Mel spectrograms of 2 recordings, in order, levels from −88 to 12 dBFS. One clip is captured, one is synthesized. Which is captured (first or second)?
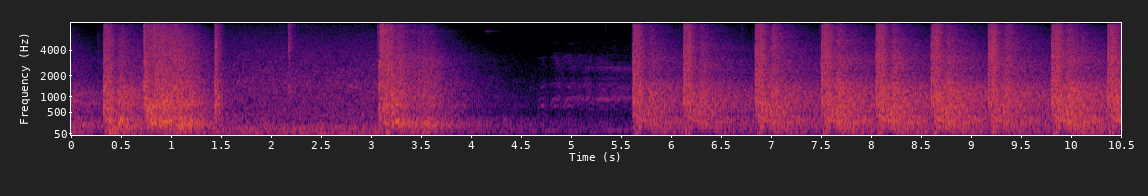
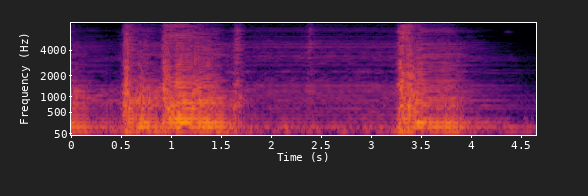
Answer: first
